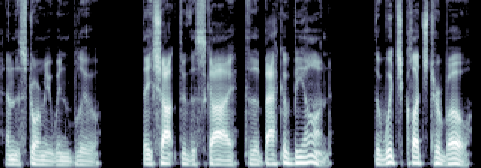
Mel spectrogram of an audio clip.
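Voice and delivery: ordinary delivery, nothing marked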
